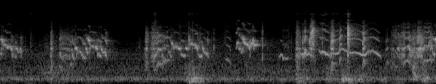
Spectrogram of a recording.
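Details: Pet budgerigar chattering as if wanting to talk, giving a busy warble of rapid wavering chirps and squeaky twittering notes.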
